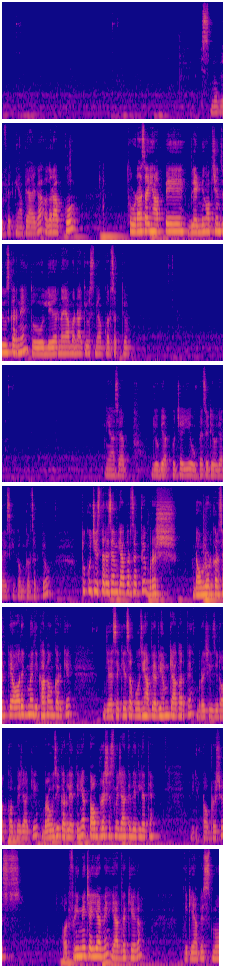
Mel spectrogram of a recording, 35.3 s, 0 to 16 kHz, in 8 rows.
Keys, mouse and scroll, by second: 4.7 click, 6.3 F12, 9.7 click, 17.0-19.5 drag, 20.6 Delete, 22.6 click, 26.1-27.5 scroll up 1, 32.1 click, 33.3 scroll down 1.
